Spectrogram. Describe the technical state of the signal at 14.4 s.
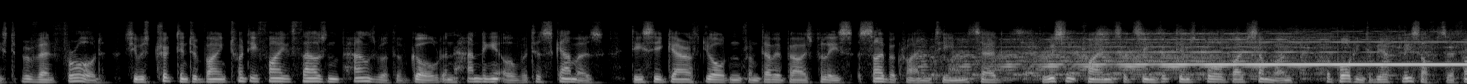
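At 14.4 s a feedback howl is sounding. It began at 9.16 s and runs to the end. The mic-to-speaker loop gains level each pass, so it narrows to a tone around 1 kHz. The loop repeats about every 400 ms and the howl peaks about 5 dB above the speech.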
